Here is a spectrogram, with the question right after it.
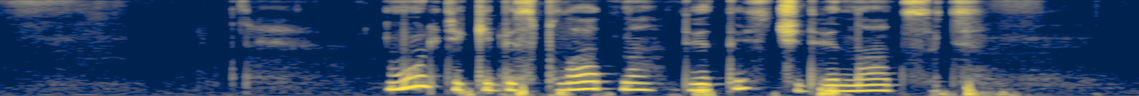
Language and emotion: Russian, sad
